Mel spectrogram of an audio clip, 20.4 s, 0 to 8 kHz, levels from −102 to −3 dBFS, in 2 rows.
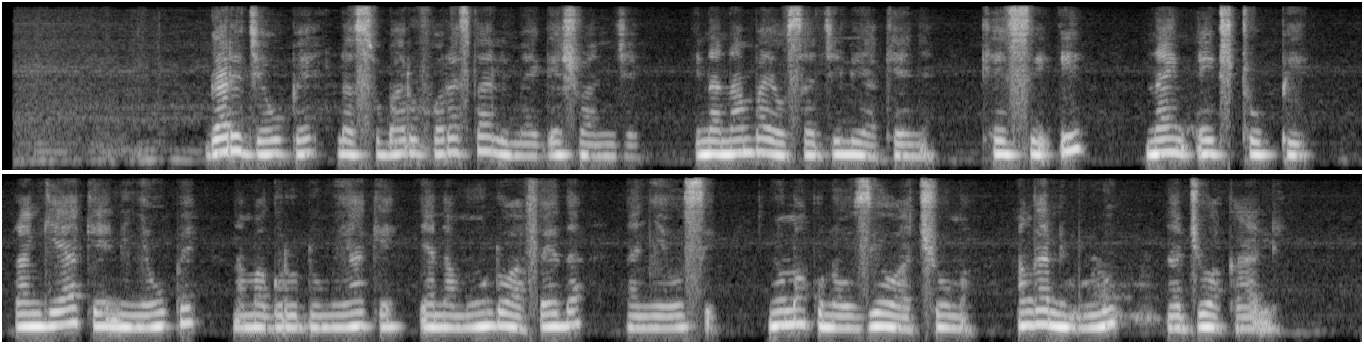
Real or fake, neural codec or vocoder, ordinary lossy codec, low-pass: real; none; AAC, 48 kbps; 7.2 kHz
